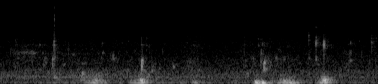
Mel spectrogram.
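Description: Gentle water laps against a drifting boat carried by the currents, in soft, irregular splashes, a handful of low sloshes rising and falling over a quiet, faintly breezy background, with no voices.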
